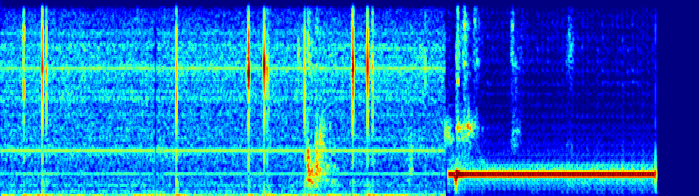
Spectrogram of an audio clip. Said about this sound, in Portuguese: Só permanecer em linha que eu já estou transferindo a senhora.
